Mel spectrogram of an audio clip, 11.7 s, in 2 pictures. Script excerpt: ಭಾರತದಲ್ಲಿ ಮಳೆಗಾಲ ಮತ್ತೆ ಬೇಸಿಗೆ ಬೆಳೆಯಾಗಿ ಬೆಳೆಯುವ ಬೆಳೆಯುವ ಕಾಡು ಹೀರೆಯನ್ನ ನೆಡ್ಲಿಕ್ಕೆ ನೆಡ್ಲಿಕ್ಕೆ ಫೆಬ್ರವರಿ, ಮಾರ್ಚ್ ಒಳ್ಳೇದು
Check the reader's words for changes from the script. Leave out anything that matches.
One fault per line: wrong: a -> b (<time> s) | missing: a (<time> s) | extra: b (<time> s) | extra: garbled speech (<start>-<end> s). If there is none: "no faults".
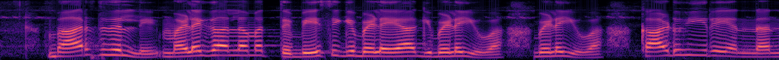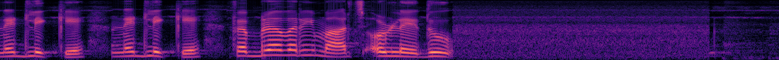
no faults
